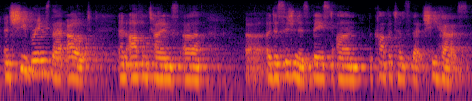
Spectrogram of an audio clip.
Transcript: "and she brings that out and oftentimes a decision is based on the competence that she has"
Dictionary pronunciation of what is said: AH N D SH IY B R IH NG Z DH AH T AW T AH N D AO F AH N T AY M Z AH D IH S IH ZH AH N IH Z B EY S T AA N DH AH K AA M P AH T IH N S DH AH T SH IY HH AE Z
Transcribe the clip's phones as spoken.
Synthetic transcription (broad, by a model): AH N SH IY B R IH NG Z DH AH T AW T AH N AO F AH N T AY M Z AH D IH S IH ZH AH N IH Z B EY S T N DH AH K AA M P AH T IH N S DH AH T SH IY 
